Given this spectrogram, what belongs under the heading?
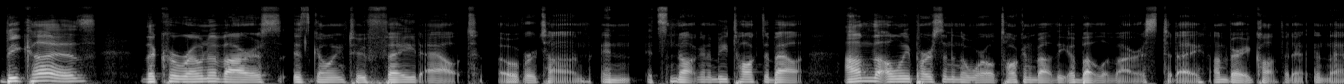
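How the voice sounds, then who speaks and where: At a moderate pace, a man in a Southern US accent uses a fairly low pitch, lively intonation and a dark, mellow tone. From US South, Tennessee. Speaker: astrologer and artist, podcast guest. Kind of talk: casual chat. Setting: studio.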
